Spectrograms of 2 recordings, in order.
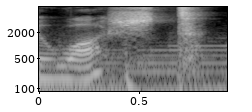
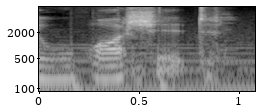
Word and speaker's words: washed: we do that pronunciation we say washed and we do not say wash it right so if somebody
